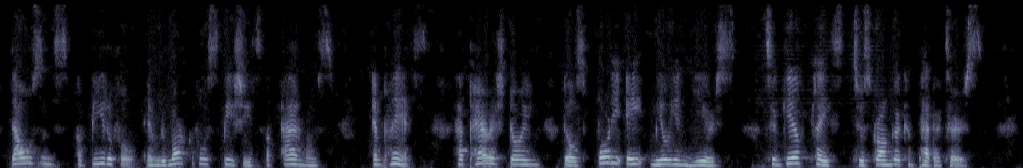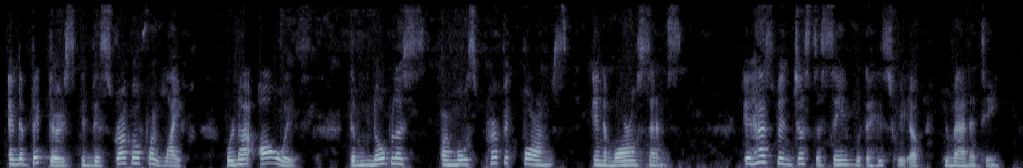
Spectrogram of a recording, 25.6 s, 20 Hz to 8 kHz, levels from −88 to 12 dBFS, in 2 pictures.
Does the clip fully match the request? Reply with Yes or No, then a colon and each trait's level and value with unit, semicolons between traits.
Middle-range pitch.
No: high, 215 Hz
